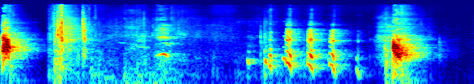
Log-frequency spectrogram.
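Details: Happy dog giving short bright barks and yips, several bursts near the start and a cluster of quick yaps around three to four seconds, with brief silent gaps.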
